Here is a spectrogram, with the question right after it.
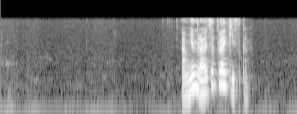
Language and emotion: Russian, positive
